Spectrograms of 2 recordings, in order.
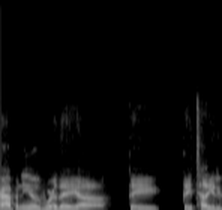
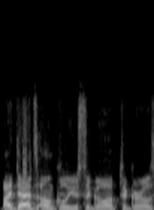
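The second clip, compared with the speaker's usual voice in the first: ordinary talk, nothing marked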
